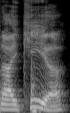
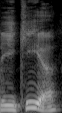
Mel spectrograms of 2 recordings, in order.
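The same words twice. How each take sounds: First: The name gets the American pronunciation. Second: The name gets the European pronunciation. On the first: "we in the states we call it IKEA" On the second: "in Europe you would call it IKEA"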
